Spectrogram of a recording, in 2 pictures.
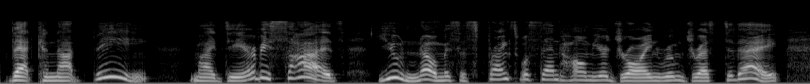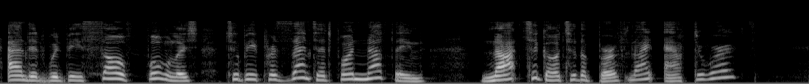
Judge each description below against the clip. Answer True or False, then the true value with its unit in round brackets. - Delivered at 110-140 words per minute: True (135 wpm)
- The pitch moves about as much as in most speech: False (6.4 semitones)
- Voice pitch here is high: True (195 Hz)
